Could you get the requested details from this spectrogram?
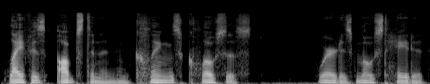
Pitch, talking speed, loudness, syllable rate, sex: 85 Hz, 155 wpm, -23 LUFS, 4.9 syllables/s, male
